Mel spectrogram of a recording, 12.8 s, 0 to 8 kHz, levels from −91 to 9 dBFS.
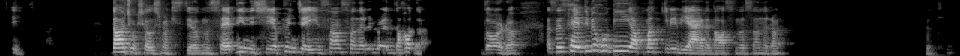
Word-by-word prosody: Hiç - - -18 1.2
Daha 225 0 +8
çok 215 -2 -1
çalışmak 155 -1 -5
istiyordunuz. 150 -1 -4
Sevdiğin 185 - +3
işi 195 0 -2
yapınca 200 +4 -2
insan 180 +4 +2
sanırım 195 -2 -3
böyle 180 -2 -6
daha 175 +5 -2
da 350 +11 -11 0.7
Doğru. 170 -5 -5 0.4
Aslında 235 +3 +4
sevdiğin 260 +1 +6
bir - - -1
hobiyi 275 -3 -2
yapmak 220 -1 -1
gibi 205 -2 -7
bir 180 - -9
yerde 150 -3 +1
de - - -5
aslında 145 0 -6
sanırım. 145 -2 -11 2.0
Peki. 65 - -28
185 Hz, 120 wpm, -23 LUFS, 150-220 Hz, 2.0 s, Daha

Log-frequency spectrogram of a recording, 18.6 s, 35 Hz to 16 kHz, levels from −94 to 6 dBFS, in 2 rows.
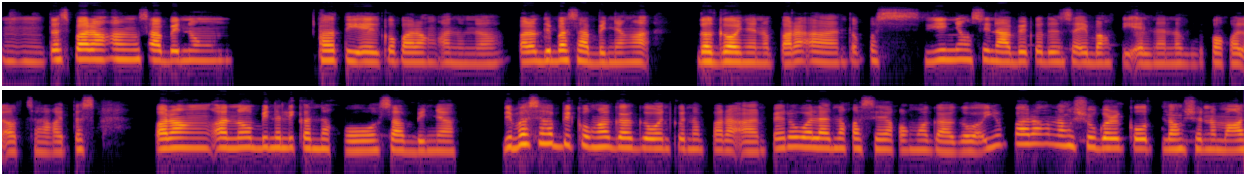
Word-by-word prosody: Mm, 210 -2 -11
tapos 240 +2 +1
parang 250 -1 +9
ang 250 -1 +1
sabi 230 -2 +4
no'ng, 230 0 -6 0.7
ah, 230 0 +5
TL 210 -3 +2
ko 215 +2 -6
parang 200 -1 0
ano 195 -1 -8
na, 185 +1 -10
parang 210 +1 +4
'di 225 - +1
ba 235 +1 +5
sabi 210 -4 +1
niya 200 0 -3
nga 205 0 0 0.4
gagawa 210 -1 +7
niya 200 0 -3
ng 195 0 -9
paraan 205 0 +1
tapos 215 +2 -6
'yon 240 +3 0
'yong 240 - -6
sinabi 210 -4 +2
ko 215 - -5
do'n 205 0 -4
sa 200 -1 -2
ibang 195 0 -3
TL 185 0 -5
na 190 0 -7
nagko-call-out 185 0 -5
sa 180 -1 -10
akin. 185 0 -6
Tapos 215 -1 -6 0.4
parang 240 +1 +5
ano 245 +1 +3
binalikan 240 -1 -2
ako, 200 -2 -5
sabi 195 -2 -2
niya, 195 -1 -3 0.4
"Di 255 - +1
ba, 315 - +6
sabi 315 -2 +1
ko 270 -2 -2
nga 255 - +4
gagawan 235 -2 +1
ko 225 - -5
ng 220 -1 -9
paraan 195 -2 -2
pero 235 +3 -2
wala 240 -1 +3
na 235 - -3
kasi 225 -1 -4
akong 200 -1 -7
magagawa," 190 -2 -4
'yong 290 +4 -10
parang 320 0 0
nang 285 -1 -3
sugarcoat 235 -3 +1
lang 215 0 0
siya 220 +1 -6
ng 210 - -7
mga 205 +1 +1
215 Hz, 210 wpm, -24 LUFS, 200-240 Hz, 0.7 s, parang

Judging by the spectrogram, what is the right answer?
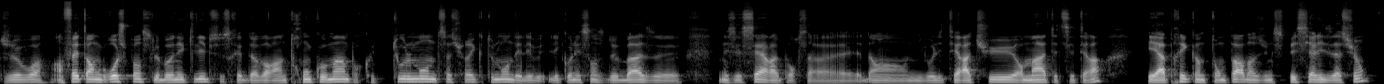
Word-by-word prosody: Je 100 +2 -5
vois, 110 -2 0
en 100 - -4
fait, 135 +5 +3
en 120 -1 +6
gros, 125 +5 +6
je 135 - -3
pense 130 -2 -2
le 110 - +1
bon 105 +1 +2
équilibre 115 +3 0
ce - - -12
serait - - -5
d'avoir 95 0 -1
un 95 +1 -1
tronc 115 +4 0
commun 120 +1 +3
pour - - -10
que - - -13 0.2
tout 130 0 +1
le 125 - +5
monde, 130 -2 +4
s'assurer 110 0 -4
que 110 - -18
tout - - -9
le 115 - +3
monde 115 -3 +2
ait 95 - 0
les 95 -1 -4
les 100 - -5
connaissances 105 -1 -4
de 100 - -3
base, 105 -1 +1
heu, 85 -2 -5 0.3
nécessaires 100 +2 +1
à 90 -2 0
pour - - -9
ça 85 0 -8 0.2
et - - -8
dans 90 -2 -6
niveau 90 +1 -5
littérature, 100 +3 +1
maths 105 +1 +3
et - - -6
cetera - - -2 0.4
et 100 0 +6
après 110 +7 +4
quand 110 -5 -2
on 105 0 -1
part 115 0 +3
dans 105 -1 0
une 100 +1 -4
spécialisation, 110 +6 -1
105 Hz, 230 wpm, -25 LUFS, 95-115 Hz, 0.4 s, en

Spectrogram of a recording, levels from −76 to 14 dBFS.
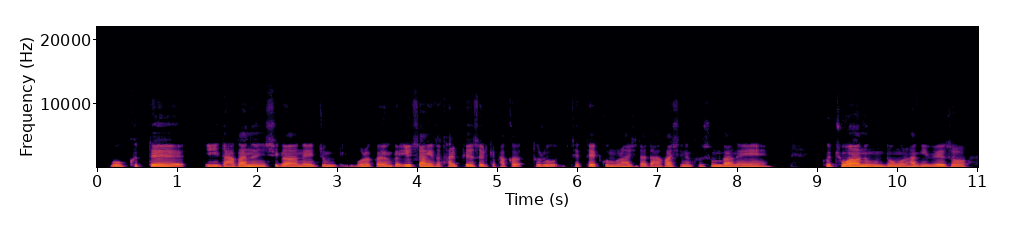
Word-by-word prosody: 뭐 130 -1 -1
그때 175 +2 +3 0.3
이 140 -1 -1
나가는 170 - +3
시간에 165 -2 0
좀 130 -4 -2
이 - - -21
뭐랄까요. 125 +2 0
그러니까 115 - -1
일상에서 190 - +2
탈피해서 200 -3 -1
이렇게 125 -3 -5
바깥으로 130 -1 -4 0.2
재택근무를 130 +1 -2
하시다가 135 -7 -3
나가시는 140 +6 -2
그 115 -3 -11
순간에 150 - 0 0.6
그 155 -3 -2
좋아하는 195 +6 +6
운동을 165 +5 0
하기 175 -2 -1
위해서 140 -2 0
145 Hz, 355 characters per minute, -22 LUFS, 130-175 Hz, 0.6 s, 좋아하는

